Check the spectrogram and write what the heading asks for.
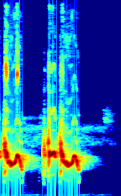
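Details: Bulbul used as a decoy sings two quick, liquid warbled phrases in succession, each a rolling whistle that falls and rises, loud and clear.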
